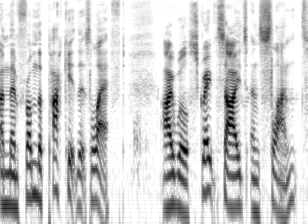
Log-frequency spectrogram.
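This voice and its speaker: A man speaks at a medium pitch and a fairly slow pace, his tone bright and sharp, with ordinary pitch variation. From Yorkshire, England. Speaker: podcast host. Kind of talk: casual chat.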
